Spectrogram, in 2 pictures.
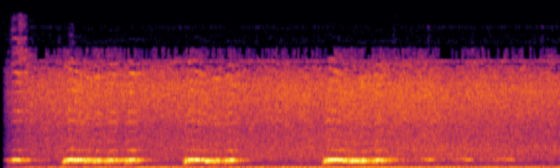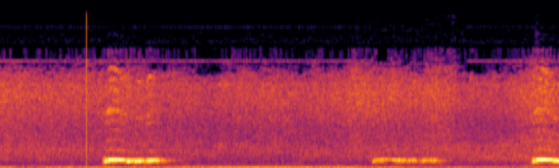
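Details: Local zebra dove calling at night: soft, trilled cooing phrases, each under a second, repeated about six times at uneven intervals over a steady low rumble.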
